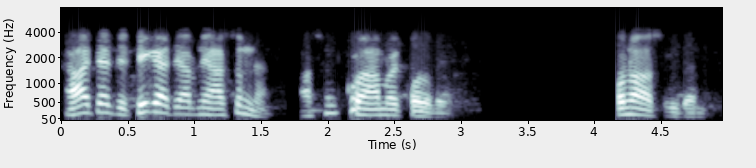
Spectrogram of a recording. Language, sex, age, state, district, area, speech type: Bengali, male, 30-45, West Bengal, Paschim Bardhaman, urban, conversation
